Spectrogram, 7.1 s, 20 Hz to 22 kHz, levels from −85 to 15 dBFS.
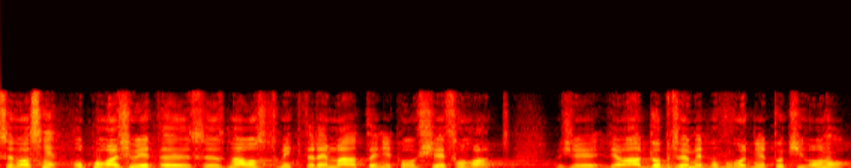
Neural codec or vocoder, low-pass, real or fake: codec, 44.1 kHz, 1.7 kbps, Pupu-Codec; 9.9 kHz; fake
